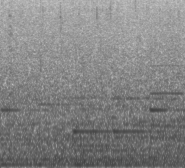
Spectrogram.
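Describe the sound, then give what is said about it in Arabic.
Heavy storm rain pours steadily onto a city pavement, a dense, even hiss of countless drops with no pauses, heard at a moderate, fairly quiet level with no voices. “وهو ماشي بخطوات سريعة على الرصيف سيول الأمطار خلت الناس تجري بسرعة عشان تركب عربياتها أو عشان تحتمي في مداخل المباني وتحت مظلات المحلات”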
